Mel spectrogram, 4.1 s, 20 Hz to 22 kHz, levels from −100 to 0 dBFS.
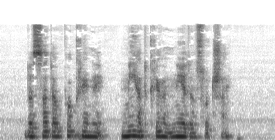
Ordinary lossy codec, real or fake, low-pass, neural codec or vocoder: MP3, 48 kbps; fake; 10.8 kHz; codec, 44.1 kHz, 7.8 kbps, Pupu-Codec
